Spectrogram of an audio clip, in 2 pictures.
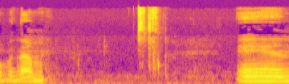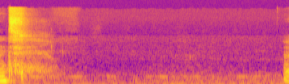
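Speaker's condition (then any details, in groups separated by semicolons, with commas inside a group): ALS; weakening all over, morphine and lorazepam for breathing, avoids breathing mask; breathing difficulty eased by medication, could decline suddenly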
